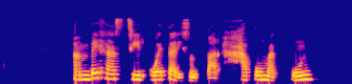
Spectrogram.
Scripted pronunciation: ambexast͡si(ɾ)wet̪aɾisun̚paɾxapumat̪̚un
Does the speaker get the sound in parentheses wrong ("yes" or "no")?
no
